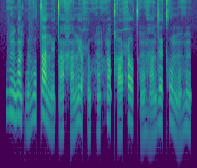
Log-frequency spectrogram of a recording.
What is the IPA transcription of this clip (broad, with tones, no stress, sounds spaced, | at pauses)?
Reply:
v ũ˥˧ w ã˥˧ kʷ œ˩˧ v o˥˧ t̪ a˥˧ n̪ ø˩˧ t̪ ã˩˧ h ã˩˧ n̪ ø˥˧ ħ u˩˧ h õ˩˧ h ũ˥˧ qʰ ø˩˧ ħ ɔ˥˧ t̪ʰ õ˩˧ ɦ ã˩˧ d œ˥˧ kʰ o˥˧ n̪ õ˩˧ ɦ ũ˥˧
